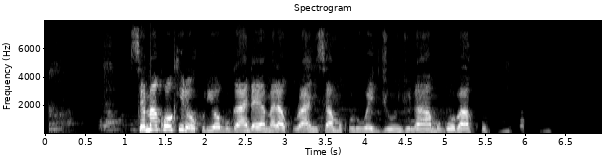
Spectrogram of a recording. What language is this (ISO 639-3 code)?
lug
